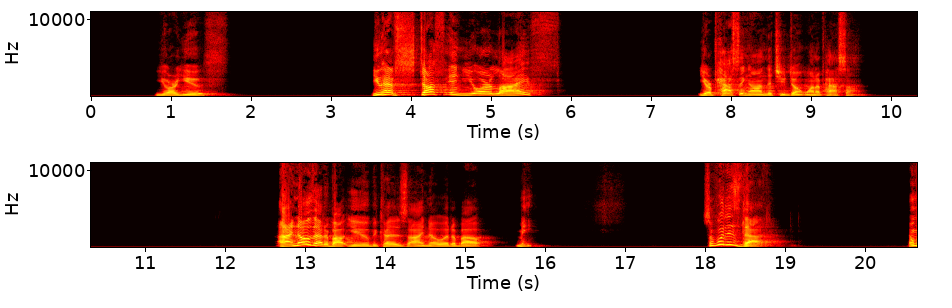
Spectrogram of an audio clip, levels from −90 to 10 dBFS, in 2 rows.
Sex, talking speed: male, 100 wpm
